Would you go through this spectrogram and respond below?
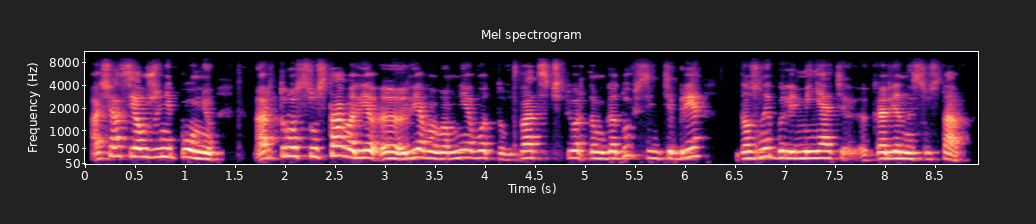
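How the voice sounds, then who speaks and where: An older woman giving an emphatic, talkative personal testimonial, sounding amazed at her own story. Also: medium pitch. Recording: roomy echo.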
